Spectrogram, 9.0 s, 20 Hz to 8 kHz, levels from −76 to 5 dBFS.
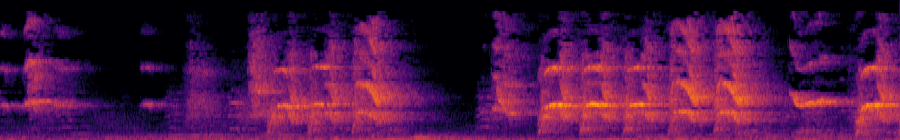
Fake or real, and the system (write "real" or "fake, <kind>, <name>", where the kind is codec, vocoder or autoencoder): real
